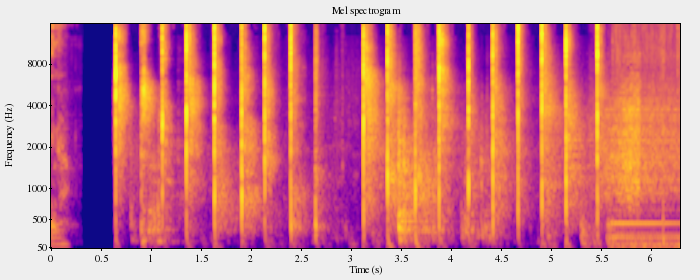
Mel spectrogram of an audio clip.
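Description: A single person clapping slowly and steadily, about four claps a second, starting about half a second in. Just before the end a guitar starts playing.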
